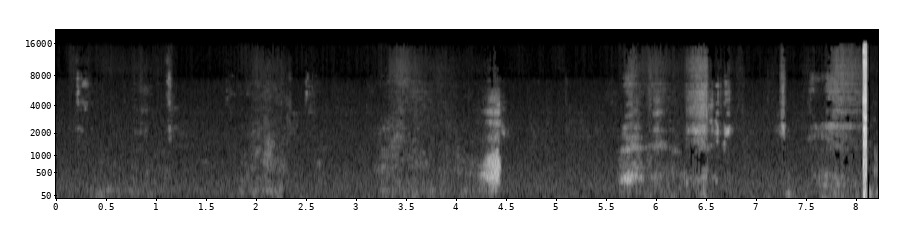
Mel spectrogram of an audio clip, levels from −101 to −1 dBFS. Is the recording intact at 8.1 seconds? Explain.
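No. From 8.05 to 8.14 s there is damaged data in a compressed stream: corrupted bytes make the decoder misread frames and lose sync while it hunts for the next frame header. The result is a brief chirp, squawk, click or short hole.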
